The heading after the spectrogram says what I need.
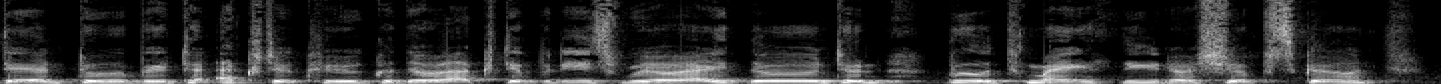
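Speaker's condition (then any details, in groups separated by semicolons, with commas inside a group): Deafness; deaf since childhood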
